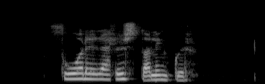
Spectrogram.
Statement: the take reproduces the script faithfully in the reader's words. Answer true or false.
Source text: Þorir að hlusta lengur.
true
